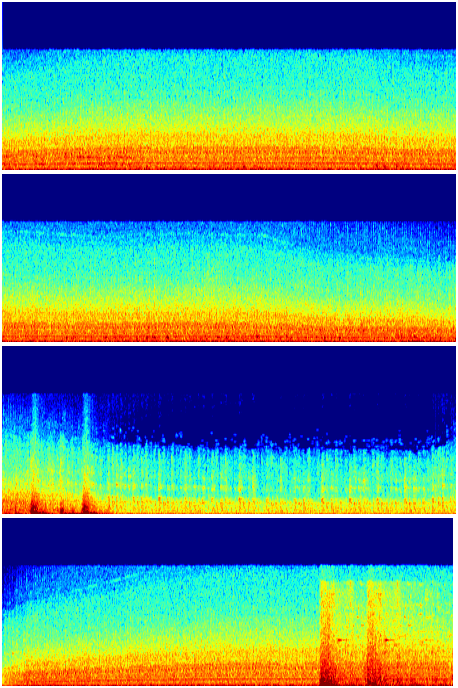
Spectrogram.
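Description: A truck engine drones steadily, its pitch rising and falling.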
